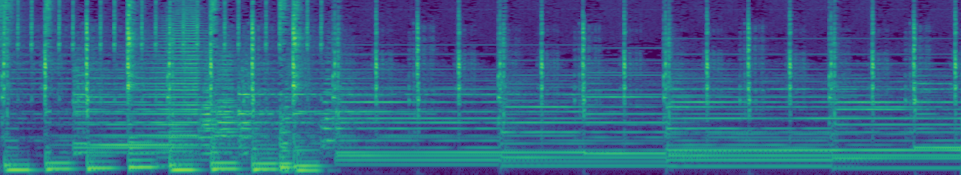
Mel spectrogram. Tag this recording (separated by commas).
Music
